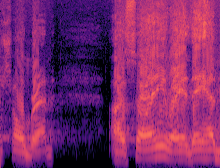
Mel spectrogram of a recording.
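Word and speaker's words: shewbread: It's spelled S H E W, but it's still showbread.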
